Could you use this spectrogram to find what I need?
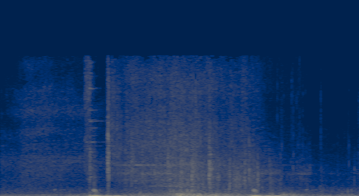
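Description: Paper flares up and burns with a soft whoosh.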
